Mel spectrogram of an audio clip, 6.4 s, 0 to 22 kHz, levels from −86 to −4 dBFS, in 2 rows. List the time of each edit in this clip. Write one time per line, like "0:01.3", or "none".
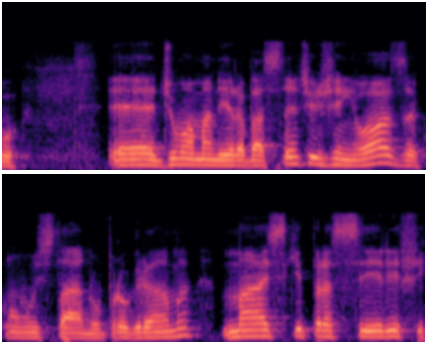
0:04.7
